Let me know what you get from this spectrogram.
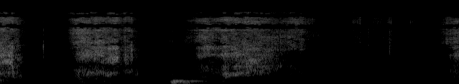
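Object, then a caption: Slab of floral foam. A metal utility knife scores and scrapes through a thin, solid, dry slab of green floral foam held in both hands. Bright, hissing rasps come in long bursts separated by brief silences, then trail off into smaller scratchy strokes.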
